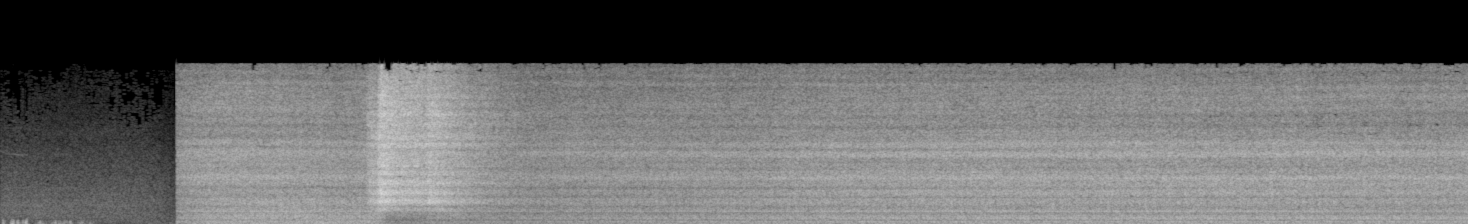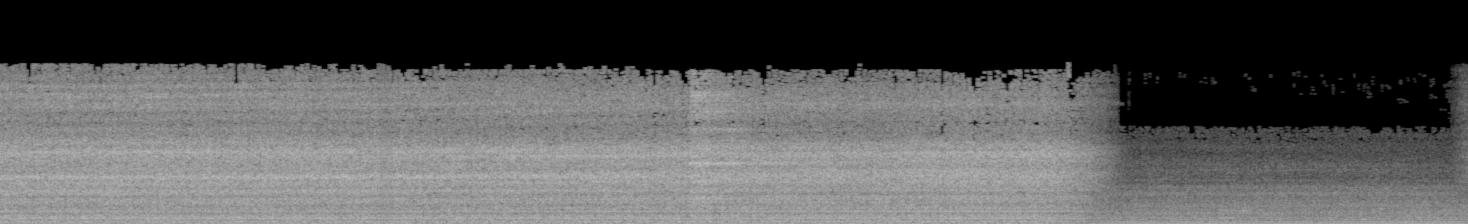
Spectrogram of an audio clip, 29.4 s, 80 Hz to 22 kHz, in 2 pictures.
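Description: A CC206 diesel-electric locomotive and its passenger coaches running along the track: the steady noise of the engine and the wheels on the rails. A brief high hiss comes about four seconds in, and a heavy low rumble takes over near the end.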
